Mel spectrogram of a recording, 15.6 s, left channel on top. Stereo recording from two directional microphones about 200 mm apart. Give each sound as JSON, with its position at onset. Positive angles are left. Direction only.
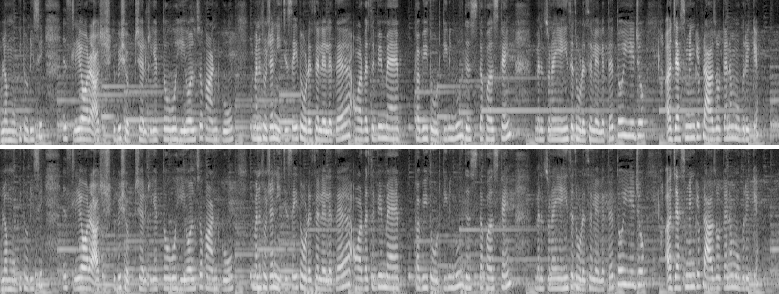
{"t": 0.2, "sound": "a woman's voice", "side_deg": 0}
